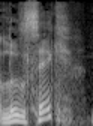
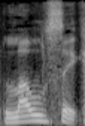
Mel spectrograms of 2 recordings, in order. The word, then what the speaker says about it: Lulzsec: Lulzsec? – Not quite. Lulzsec.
